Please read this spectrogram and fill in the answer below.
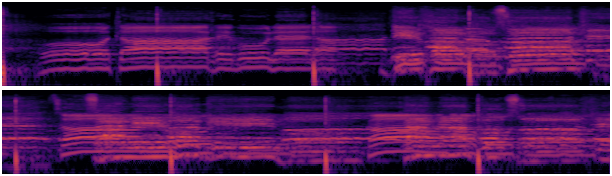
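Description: A group of voices singing without instruments, holding and sliding between notes together. Sharp short hits sound now and then, about once a second.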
